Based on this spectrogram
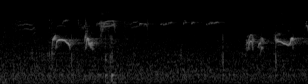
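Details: Short bursts of clear whistled phrases from a thrush in New Zealand, singing its well known tune; a thin high trill runs faintly between phrases.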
